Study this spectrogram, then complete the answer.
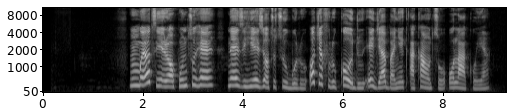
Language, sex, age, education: Igbo, female, 15-29, tertiary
